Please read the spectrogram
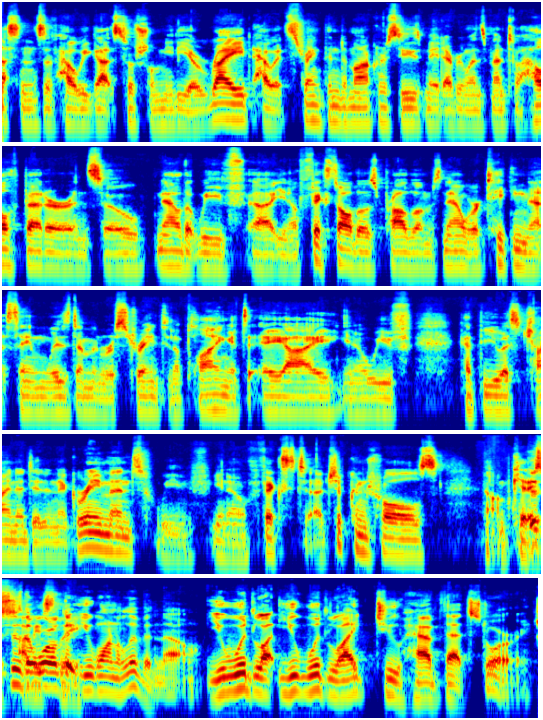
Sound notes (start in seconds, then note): none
